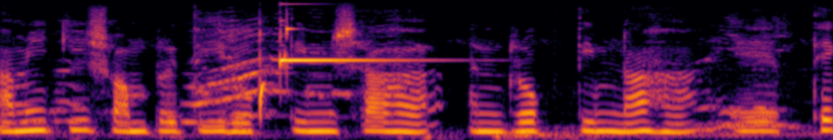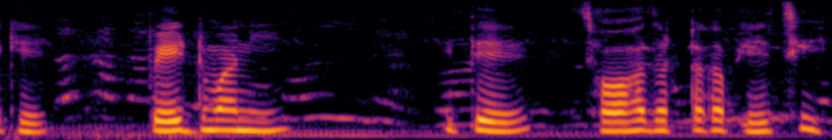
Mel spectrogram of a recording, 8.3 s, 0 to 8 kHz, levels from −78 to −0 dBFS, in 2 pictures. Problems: continuous background conversations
